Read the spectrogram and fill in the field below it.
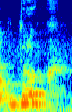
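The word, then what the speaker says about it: друг: Ici pour le 3è mot, on a druk, vous voyez que le mot druk se termine par un gonciation, il se lit que tout simplement parce que le g s'est assourdi en cas et le camp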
